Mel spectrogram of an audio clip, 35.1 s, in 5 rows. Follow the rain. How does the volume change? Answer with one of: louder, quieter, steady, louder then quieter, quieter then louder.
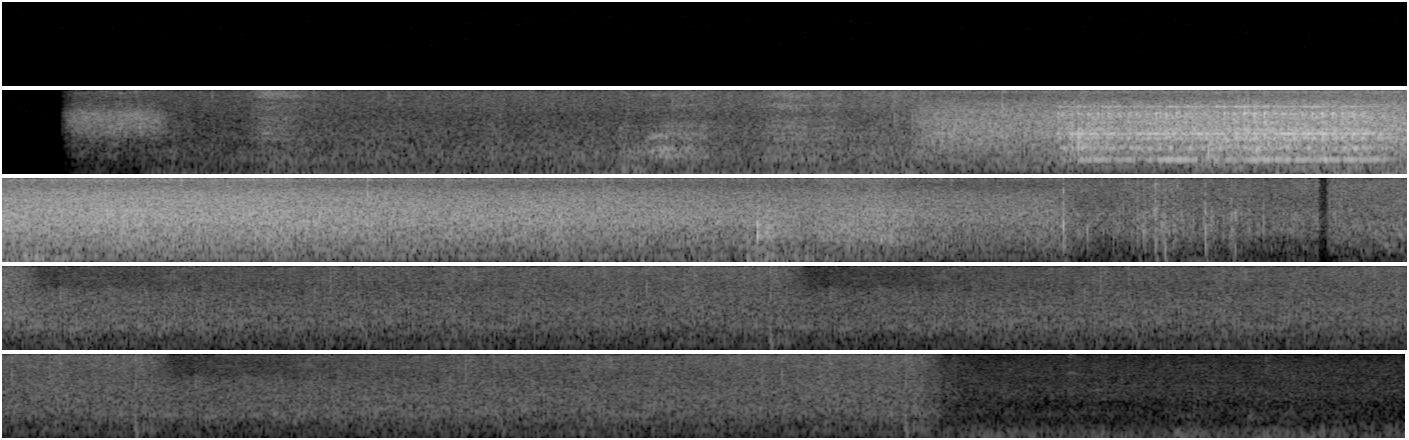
louder then quieter.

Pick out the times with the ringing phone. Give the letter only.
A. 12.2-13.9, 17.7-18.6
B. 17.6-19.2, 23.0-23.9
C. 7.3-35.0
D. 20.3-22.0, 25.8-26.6
A.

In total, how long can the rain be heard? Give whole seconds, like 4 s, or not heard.
28 s.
